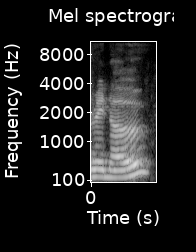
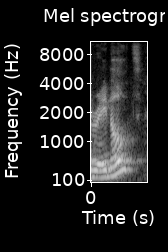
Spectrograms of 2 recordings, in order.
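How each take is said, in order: First: The name is said the English way, like Renault. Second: The name is said the Afrikaans way, like Reynolds. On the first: "English people say Renault" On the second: "Afrikaans people say Reynolds"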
